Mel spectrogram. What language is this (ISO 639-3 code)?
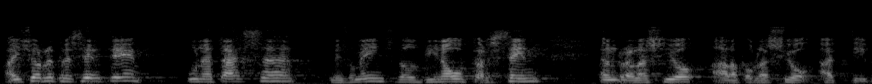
cat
